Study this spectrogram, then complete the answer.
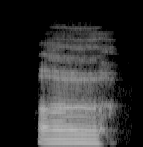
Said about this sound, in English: He's yawning a little bit. So, you know, I had to wake him up and be like, come on, man, let's do this.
